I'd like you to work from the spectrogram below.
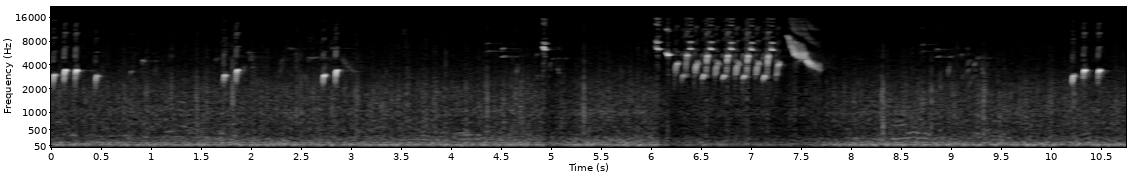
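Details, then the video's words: European goldfinch competition recording, 2016 world championship in goldfinch song held online: sparse high chirps and short twitters, then a dense burst of fast twittering ending in a sharp downward slur, with faint low background hum. "World championship in Goldfinch Song 2016"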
